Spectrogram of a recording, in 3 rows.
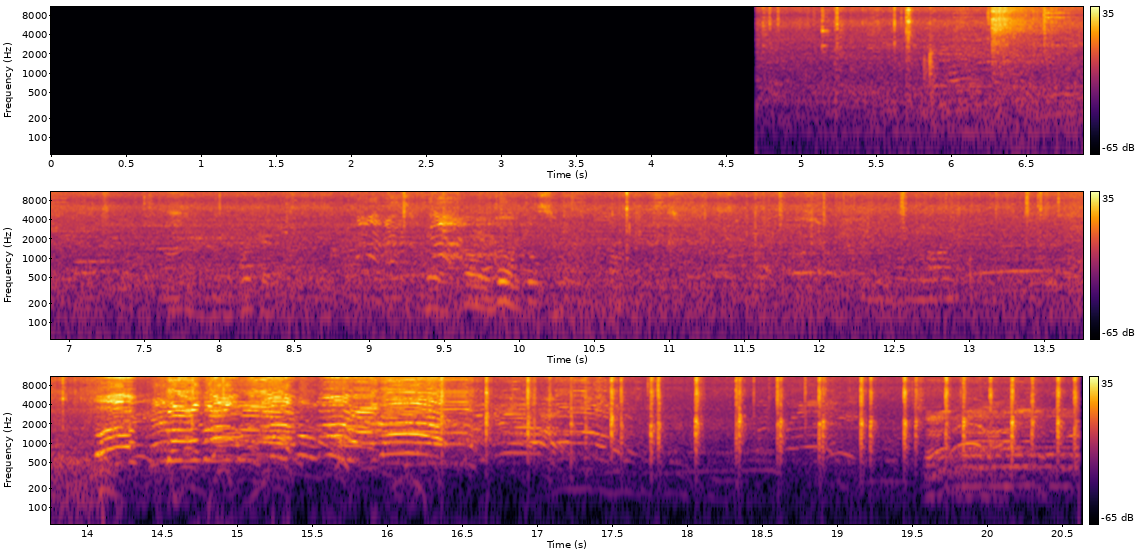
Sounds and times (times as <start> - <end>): Speech: 18.4 - 20.6.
